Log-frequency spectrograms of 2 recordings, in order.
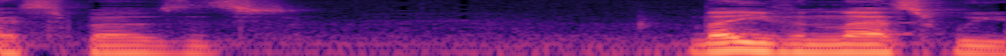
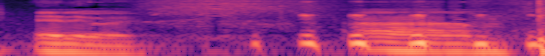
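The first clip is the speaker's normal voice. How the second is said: ordinary talk, nothing marked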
